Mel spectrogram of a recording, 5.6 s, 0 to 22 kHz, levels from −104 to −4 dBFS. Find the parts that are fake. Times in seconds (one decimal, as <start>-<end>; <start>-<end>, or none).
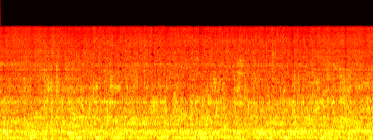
0.0-1.3; 4.7-5.6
